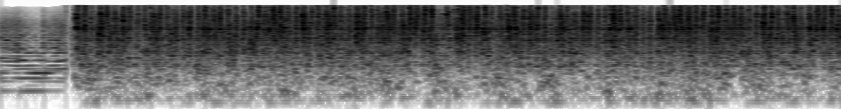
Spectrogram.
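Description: MIDI-style synth music that, about half a second in, cuts abruptly to a loud, harsh, buzzing wash of distortion, the music crushed by an audio effect.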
